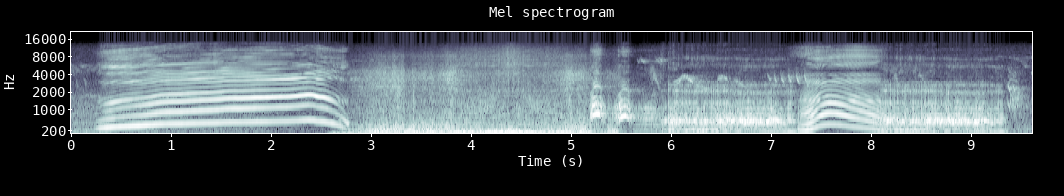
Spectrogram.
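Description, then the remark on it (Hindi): A dog gives loud, drawn-out cries, rising yowls more than short barks, with a rough, noisy stretch in between before another long, wavering howl-like call. “कुत्ते को नहीं छेड़े, ये आपके पीछे लग जाएगा।”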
